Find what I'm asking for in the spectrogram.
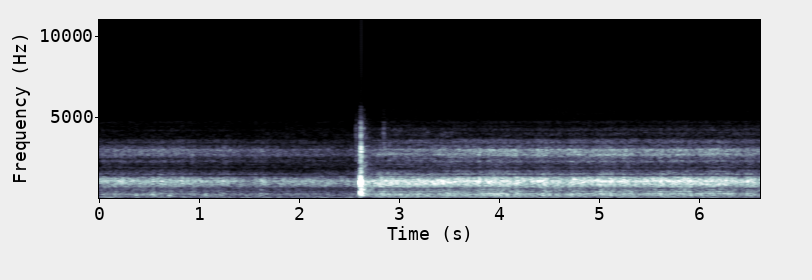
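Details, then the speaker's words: Restored Zenith Transoceanic shortwave radio on about the 19 m band, selenium rectifier replaced, 105 V measured, not overheating; steady even band static hiss with one brief click, showing the oscillator is running normally. "if the OS layer wasn't running you would hear no background noise"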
